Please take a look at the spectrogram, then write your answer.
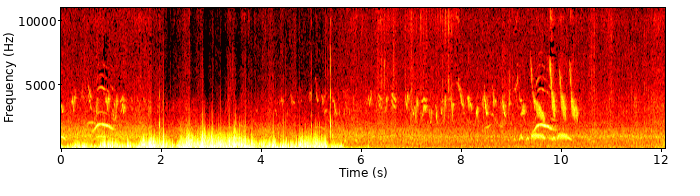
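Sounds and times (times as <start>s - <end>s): lower bird call: 0.0s - 1.8s, 4.2s - 10.7s
short high bird chirps: 6.2s - 10.4s.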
